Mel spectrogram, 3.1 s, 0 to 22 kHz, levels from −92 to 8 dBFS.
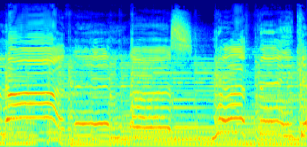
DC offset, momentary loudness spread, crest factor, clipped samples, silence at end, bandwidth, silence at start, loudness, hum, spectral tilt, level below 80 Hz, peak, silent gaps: under 0.1%; 5 LU; 14 dB; under 0.1%; 0 s; 19.5 kHz; 0 s; -18 LUFS; none; -3.5 dB/octave; -40 dBFS; -4 dBFS; none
